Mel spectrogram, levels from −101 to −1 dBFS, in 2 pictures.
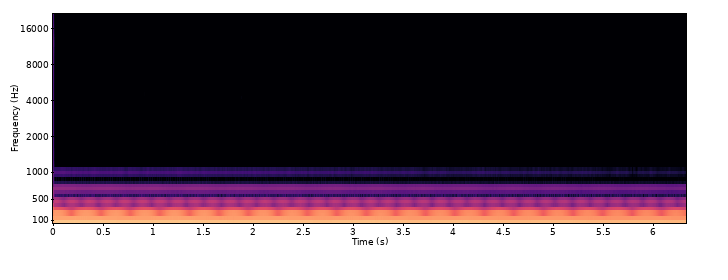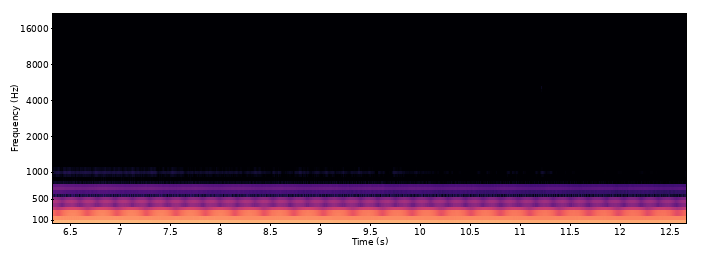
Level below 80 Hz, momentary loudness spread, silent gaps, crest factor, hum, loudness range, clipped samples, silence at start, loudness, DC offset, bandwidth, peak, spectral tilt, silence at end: -22 dBFS; 6 LU; none; 8 dB; none; 4 LU; under 0.1%; 0 s; -21 LUFS; under 0.1%; 0.7 kHz; -10 dBFS; -18 dB/octave; 0 s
